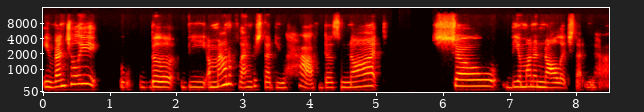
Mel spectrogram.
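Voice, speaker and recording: Speaking at a very slow pace with an Indonesian accent, a woman uses a fairly high pitch and ordinary pitch variation. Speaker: scholarship and study abroad speaker. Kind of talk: webinar Q&A answer.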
